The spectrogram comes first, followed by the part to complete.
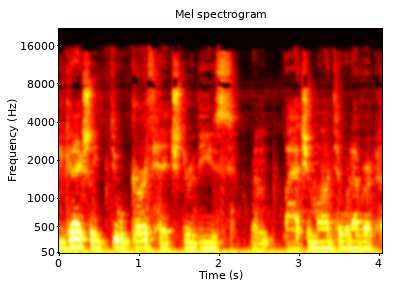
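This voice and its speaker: Speaking at a moderate pace, a man with a New York accent sounds somewhat breathy, with a dark, mellow tone. Audible room echo surrounds him. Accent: New York accent, noticeable. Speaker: police firearms instructor, gear reviewer. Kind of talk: product review video. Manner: casual, conversational.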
